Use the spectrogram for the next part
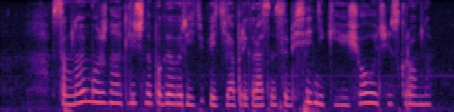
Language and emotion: Russian, neutral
